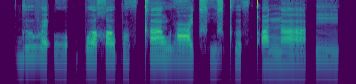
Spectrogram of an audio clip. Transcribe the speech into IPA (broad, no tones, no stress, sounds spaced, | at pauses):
d̪ ɯ β ɛ ʔ o̤ | p ɤ χ ɤ p a̤ θ tʰ ã w i̤ ʕ i t͡sʰ i̤ z t̪ʰ ɯ θ qʼ ɛ n ã | i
